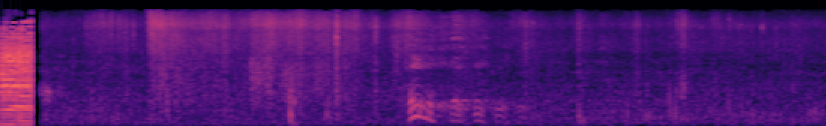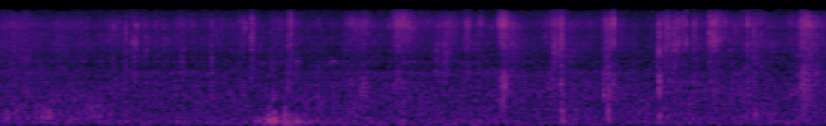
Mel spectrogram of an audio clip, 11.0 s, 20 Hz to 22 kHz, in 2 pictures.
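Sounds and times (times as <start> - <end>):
footsteps crunching through dry leaves: 0.6 - 2.7.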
